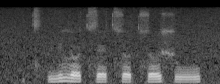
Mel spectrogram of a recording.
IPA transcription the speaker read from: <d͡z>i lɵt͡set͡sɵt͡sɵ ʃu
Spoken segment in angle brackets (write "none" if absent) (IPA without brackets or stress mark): t͡sʼ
